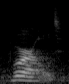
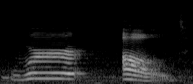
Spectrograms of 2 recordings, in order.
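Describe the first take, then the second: First: The word is said smoothly as one syllable. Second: The word is split with an added uh sound. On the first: The speaker calls it right. "When I say world as a native speaker, um, I don't think about it and it just comes naturally" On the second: The speaker calls it wrong. "break down the word and say were first, and then to get the L sound"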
